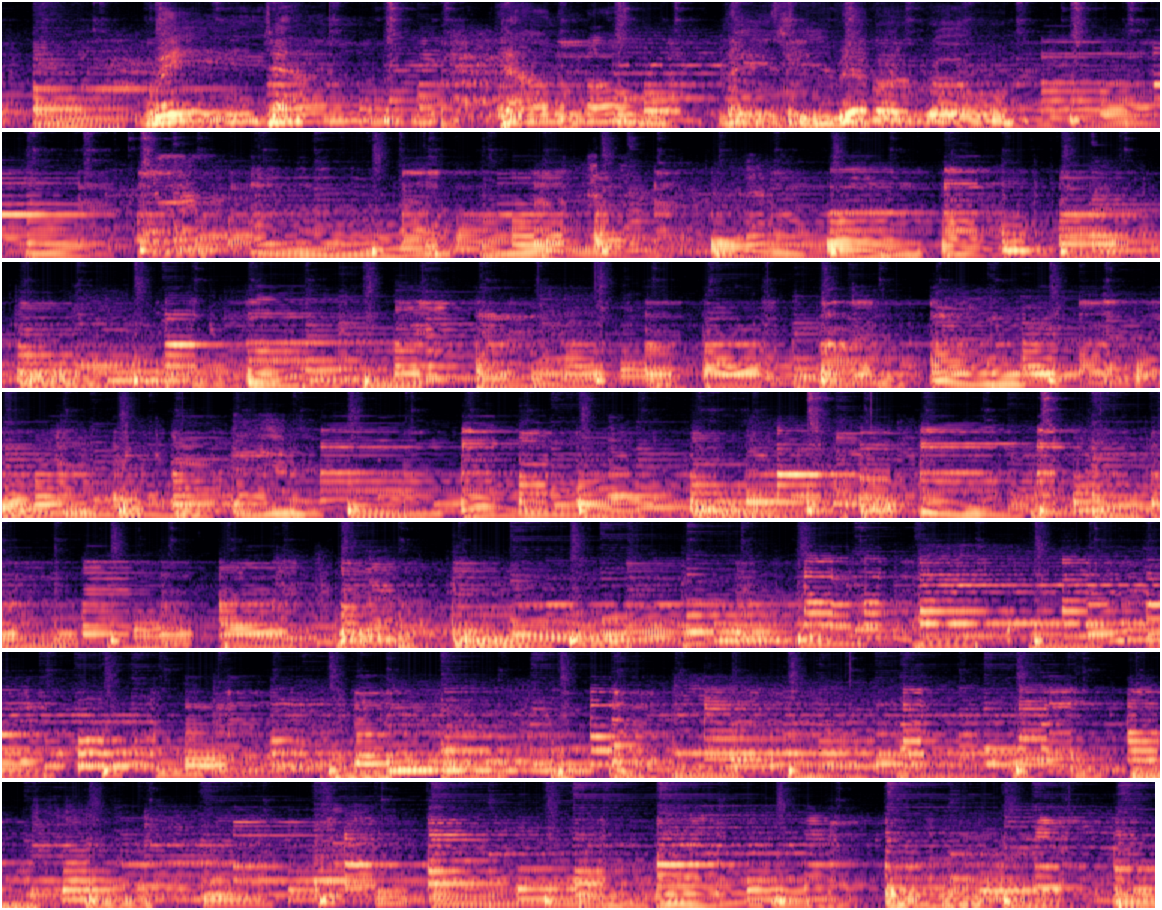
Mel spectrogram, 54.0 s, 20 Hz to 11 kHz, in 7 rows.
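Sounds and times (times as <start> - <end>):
bass guitar: 0.0 - 54.0
drums: 0.0 - 54.0
lead electric guitar solo: 0.0 - 54.0.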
